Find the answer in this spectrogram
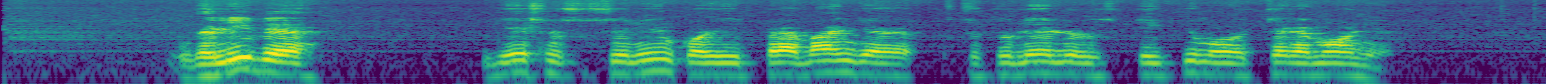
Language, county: Lithuanian, Šiauliai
